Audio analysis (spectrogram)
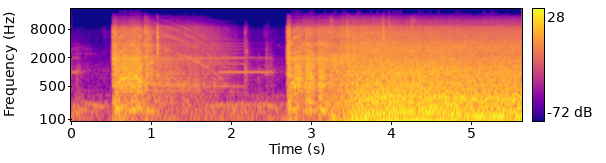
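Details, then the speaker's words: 2005 Jeep TJ 4.0 after replacing the fan belt, idler and tensioner pulley, which had failed and shredded the old belt: short crank, catches cleanly into a smooth steady idle with no squeal or chirp; belt drive healthy. "all right so post startup everything looks great everything appears to be lined up really well on The Idler and the tensioner which both ride on the back side of the belt no squeals no nothing"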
